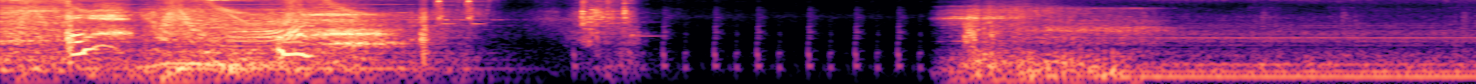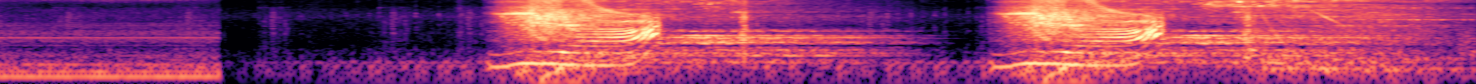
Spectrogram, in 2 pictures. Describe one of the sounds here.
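A magic spell chimes and whooshes with rising shimmering tones.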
